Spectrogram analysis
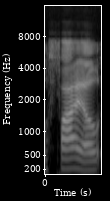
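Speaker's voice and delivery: "file" drawn out as fi-yul; two syllables. Shown as a demonstration. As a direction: stretch "file" slowly into fi-yul, like a child spelling it. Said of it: "they really do say it as two syllables".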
